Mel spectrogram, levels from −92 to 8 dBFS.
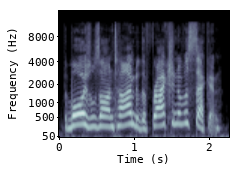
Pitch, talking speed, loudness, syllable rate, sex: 260 Hz, 290 wpm, -17 LUFS, 6.3 syllables/s, female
